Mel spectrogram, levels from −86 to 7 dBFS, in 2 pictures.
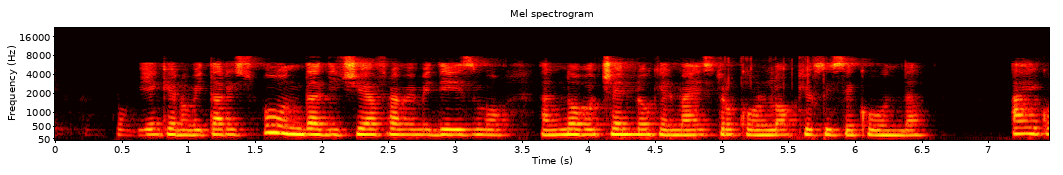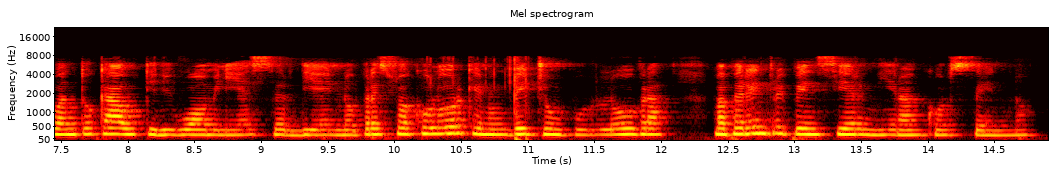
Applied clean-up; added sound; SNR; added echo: neural mask model DeepFilterNet 3.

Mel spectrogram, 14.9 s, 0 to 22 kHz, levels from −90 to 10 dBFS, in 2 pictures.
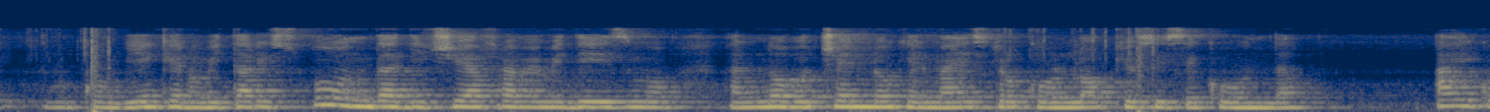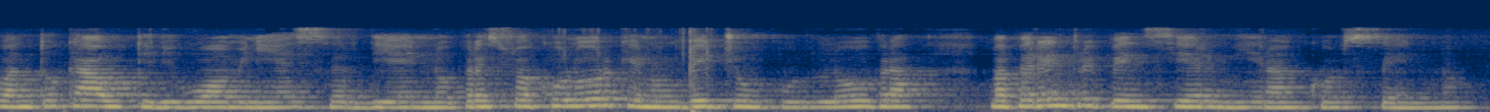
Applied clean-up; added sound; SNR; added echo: neural separator model SepFormer DNS4.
